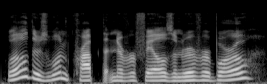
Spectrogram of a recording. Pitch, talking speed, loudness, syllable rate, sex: 205 Hz, 200 wpm, -17 LUFS, 6.4 syllables/s, female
